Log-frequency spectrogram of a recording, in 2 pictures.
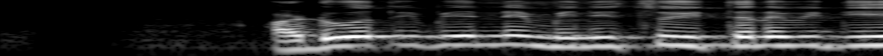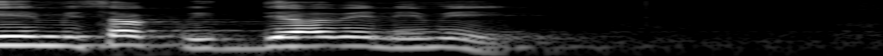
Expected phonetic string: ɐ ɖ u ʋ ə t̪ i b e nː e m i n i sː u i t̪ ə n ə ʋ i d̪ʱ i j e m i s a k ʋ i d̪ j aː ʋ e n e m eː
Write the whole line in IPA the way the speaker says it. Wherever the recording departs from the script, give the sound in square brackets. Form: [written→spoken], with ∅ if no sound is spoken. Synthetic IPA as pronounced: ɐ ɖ u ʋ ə t̪ i b e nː e m i n i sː u i t̪ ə n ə ʋ i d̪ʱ i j e m i s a k ʋ i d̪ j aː ʋ e n e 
